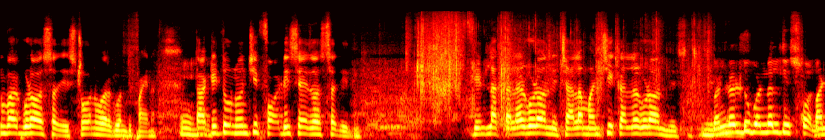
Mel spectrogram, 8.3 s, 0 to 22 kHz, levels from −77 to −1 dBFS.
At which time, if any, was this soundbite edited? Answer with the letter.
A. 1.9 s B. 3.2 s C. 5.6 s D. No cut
D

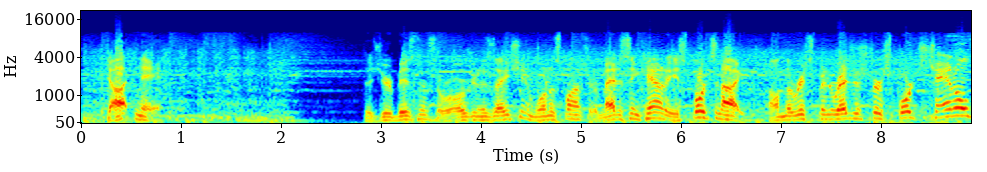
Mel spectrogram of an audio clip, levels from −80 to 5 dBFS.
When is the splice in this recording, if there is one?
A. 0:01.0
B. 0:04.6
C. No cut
C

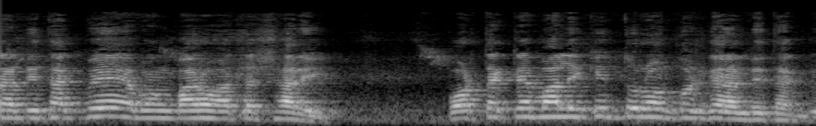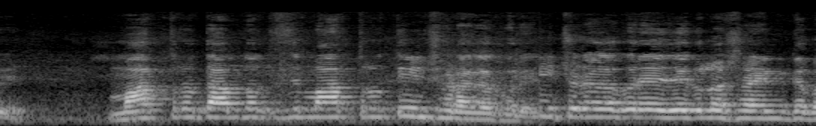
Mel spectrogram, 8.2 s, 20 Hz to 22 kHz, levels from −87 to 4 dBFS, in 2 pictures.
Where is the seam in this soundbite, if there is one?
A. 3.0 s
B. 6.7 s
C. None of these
B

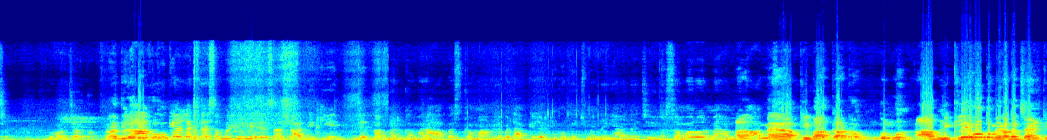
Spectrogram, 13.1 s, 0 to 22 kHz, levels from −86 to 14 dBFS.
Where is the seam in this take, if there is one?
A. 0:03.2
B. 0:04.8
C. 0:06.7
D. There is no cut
B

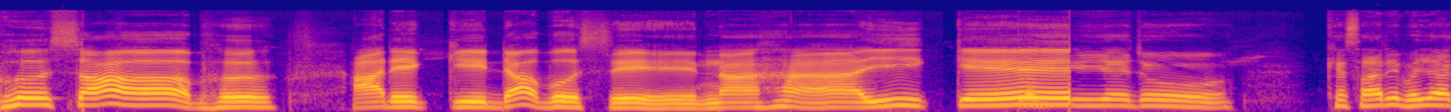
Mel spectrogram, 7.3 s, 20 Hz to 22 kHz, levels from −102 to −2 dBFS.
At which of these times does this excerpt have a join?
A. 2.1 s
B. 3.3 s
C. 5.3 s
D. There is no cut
C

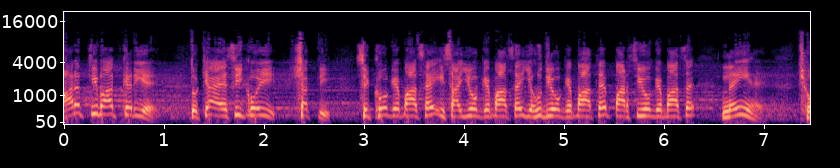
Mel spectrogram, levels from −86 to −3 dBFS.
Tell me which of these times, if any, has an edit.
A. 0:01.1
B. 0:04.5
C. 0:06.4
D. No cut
C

